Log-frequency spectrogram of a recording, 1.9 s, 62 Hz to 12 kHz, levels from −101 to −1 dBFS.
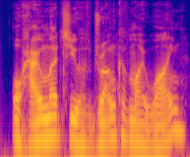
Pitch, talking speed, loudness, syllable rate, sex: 105 Hz, 285 wpm, -21 LUFS, 5.4 syllables/s, male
